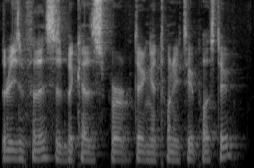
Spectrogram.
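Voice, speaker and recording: A man with a fairly low voice talks through a strategy game step by step in a casual tutorial style. He sounds congested from a cold. The recording is clearly noisy, with keyboard typing and clicks behind him. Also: fairly even intonation, fast. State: stuffy nose from a cold. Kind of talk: casual step-by-step gameplay commentary. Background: keyboard typing and mouse clicks.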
